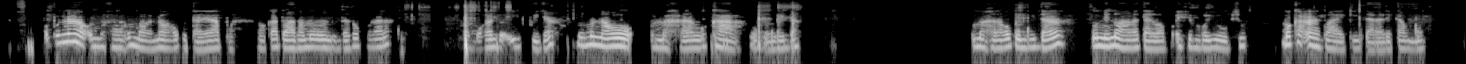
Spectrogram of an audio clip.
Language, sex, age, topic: Oshiwambo, female, 25-35, finance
